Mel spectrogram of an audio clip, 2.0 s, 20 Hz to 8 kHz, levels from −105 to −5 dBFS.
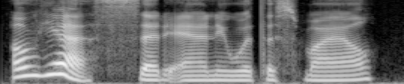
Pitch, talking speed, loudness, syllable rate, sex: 195 Hz, 210 wpm, -18 LUFS, 5.0 syllables/s, female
